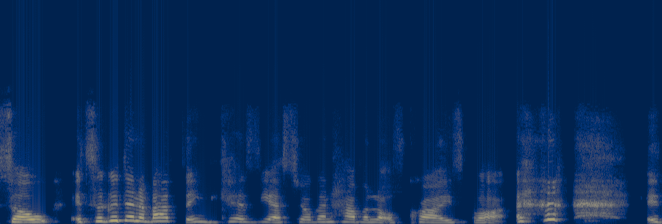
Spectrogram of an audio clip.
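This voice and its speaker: A woman speaks with a non-native accent at a moderate pace. Her intonation is lively. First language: not English. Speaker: biomedical science student. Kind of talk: casual interview.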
